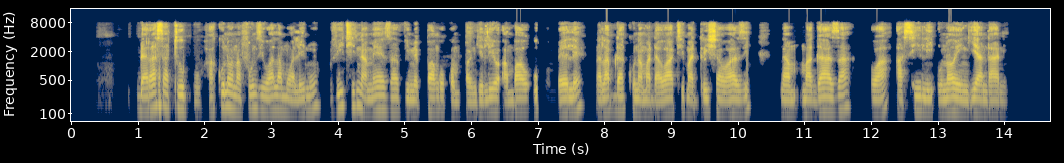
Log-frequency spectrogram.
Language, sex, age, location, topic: Swahili, male, 18-24, Nairobi, education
